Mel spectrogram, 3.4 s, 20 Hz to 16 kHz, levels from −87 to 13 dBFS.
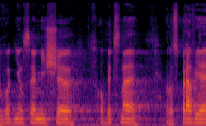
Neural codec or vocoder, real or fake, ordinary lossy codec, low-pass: none; real; Opus, 64 kbps; 14.4 kHz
